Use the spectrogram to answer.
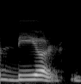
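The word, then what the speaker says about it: deer: और यहाँ पर डियर, इसको डीर या डियर दो तरीके से प्रोनाउंस करते हैं, मोस्टली कॉमनली डियर, ऐसे डियर, यानी डबल ई आर का ईयर करके, ईयर या ईयर उच्चारण।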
